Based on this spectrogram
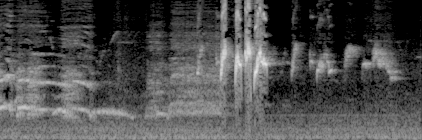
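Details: Caged red-whiskered bulbul: soft, low, wavering whistles slide downward, then a sudden loud burst of sharp, bright notes. The burst is followed by a few short, chirpy phrases fading out.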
